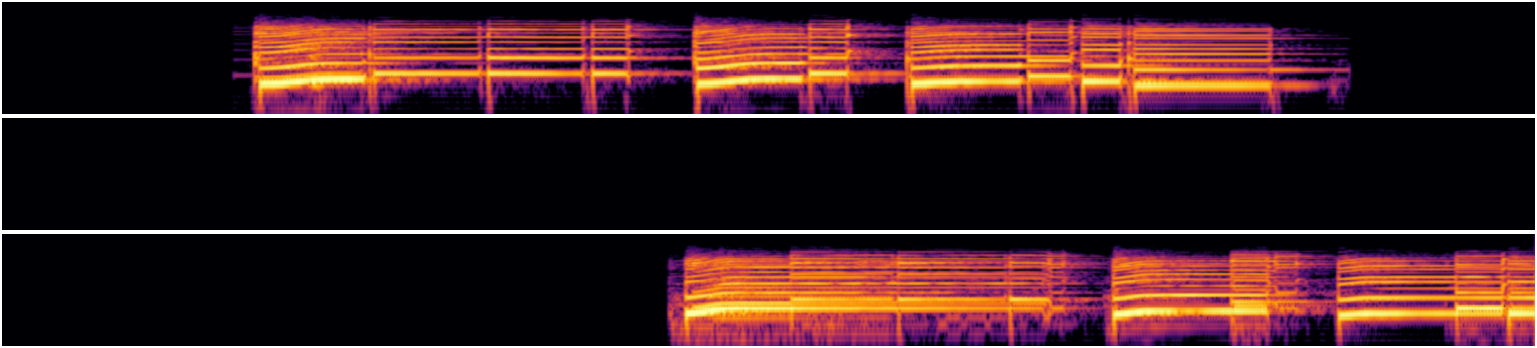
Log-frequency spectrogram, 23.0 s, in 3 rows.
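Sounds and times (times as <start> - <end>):
slide guitar in G: 1.2 - 6.7, 18.7 - 22.9.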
